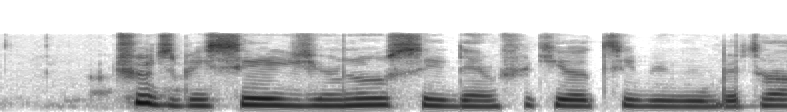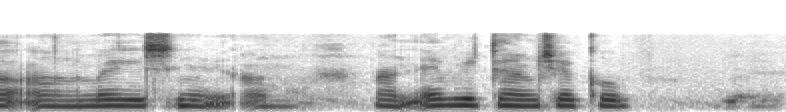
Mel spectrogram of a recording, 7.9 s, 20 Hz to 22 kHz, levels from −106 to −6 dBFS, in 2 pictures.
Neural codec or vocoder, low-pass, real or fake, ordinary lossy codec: codec, 16 kHz, 4 kbps, FunCodec, trained on Chinese and English, 50 frames a second; 7.2 kHz; fake; MP3, 64 kbps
